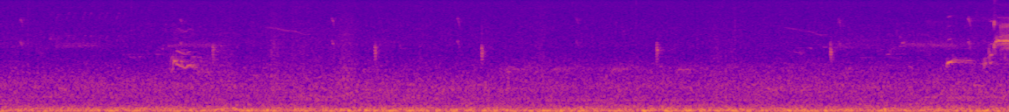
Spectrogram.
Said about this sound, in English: Ringbill gull.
